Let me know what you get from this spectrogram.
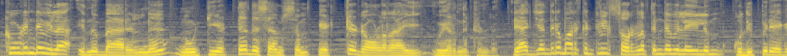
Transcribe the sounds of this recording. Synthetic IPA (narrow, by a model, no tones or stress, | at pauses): kuːɽinde̞ʋilɐʔinːɨbaːɾɐlnɨnuːtːije̞ʈːɨd̪ɐɕaːmsɐme̞ʈːɨɖo̞ːɭɐraːjiujɐrnːitːuɳɖɨɾaːd͡ʑjaːnd̪ɾɐmaːrkːɐtːilswɐɾɐɳɐt̪ːinde̞ʋilɐjilumkuðipːiɾe̞ːɡɐ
